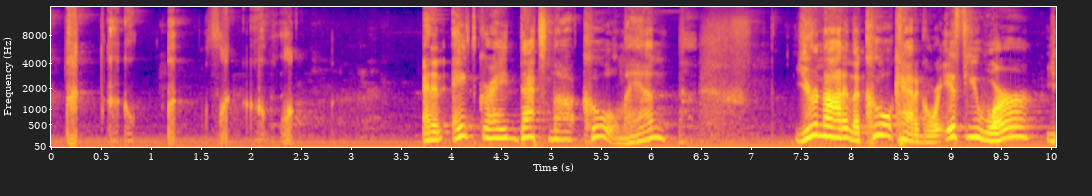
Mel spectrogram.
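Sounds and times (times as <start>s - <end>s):
person clearing throat in raspy guttural bursts: 0.0s - 2.8s
speech: 3.8s - 6.4s, 7.5s - 10.0s.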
